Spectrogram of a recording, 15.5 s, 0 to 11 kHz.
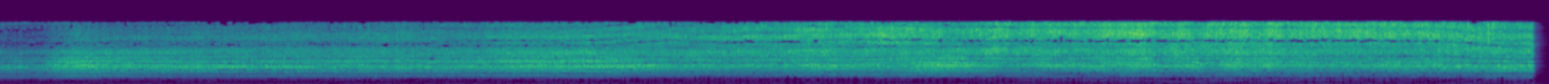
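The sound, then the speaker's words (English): A steady, loud engine drone runs unbroken for about fifteen seconds, a hissing roar with faint sustained whining tones, from the V12 Merlin engine, made by Rolls-Royce or Packard, on the front of a P-51 Mustang. No one speaks. “That, my friends, is a V12 Merlin engine, either made by Rolls-Royce or Packard, on the front end of a P-51 Mustang.”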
